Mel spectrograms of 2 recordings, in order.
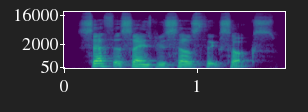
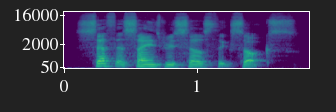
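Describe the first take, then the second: Both takes have the same delivery.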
